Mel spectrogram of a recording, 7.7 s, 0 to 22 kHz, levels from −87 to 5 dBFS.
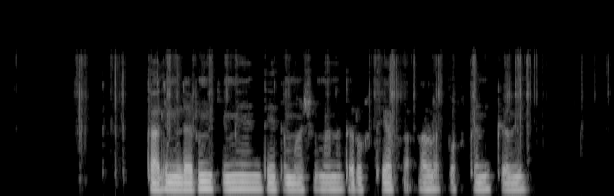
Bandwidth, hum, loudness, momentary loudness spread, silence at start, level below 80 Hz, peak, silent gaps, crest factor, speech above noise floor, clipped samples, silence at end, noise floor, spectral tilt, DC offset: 8.8 kHz; none; -30 LUFS; 25 LU; 1 s; -54 dBFS; -8 dBFS; 1.14-1.27 s, 1.62-1.83 s; 22 dB; over 61 dB; under 0.1%; 1.05 s; under -90 dBFS; -7.5 dB/octave; under 0.1%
